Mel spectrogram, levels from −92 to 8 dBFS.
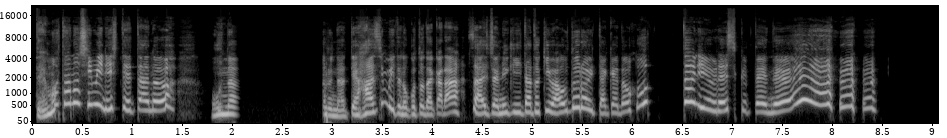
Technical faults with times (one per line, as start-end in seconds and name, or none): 1.99-2.96 long network dropout
3.08-6.69 jitter buffer speed-up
